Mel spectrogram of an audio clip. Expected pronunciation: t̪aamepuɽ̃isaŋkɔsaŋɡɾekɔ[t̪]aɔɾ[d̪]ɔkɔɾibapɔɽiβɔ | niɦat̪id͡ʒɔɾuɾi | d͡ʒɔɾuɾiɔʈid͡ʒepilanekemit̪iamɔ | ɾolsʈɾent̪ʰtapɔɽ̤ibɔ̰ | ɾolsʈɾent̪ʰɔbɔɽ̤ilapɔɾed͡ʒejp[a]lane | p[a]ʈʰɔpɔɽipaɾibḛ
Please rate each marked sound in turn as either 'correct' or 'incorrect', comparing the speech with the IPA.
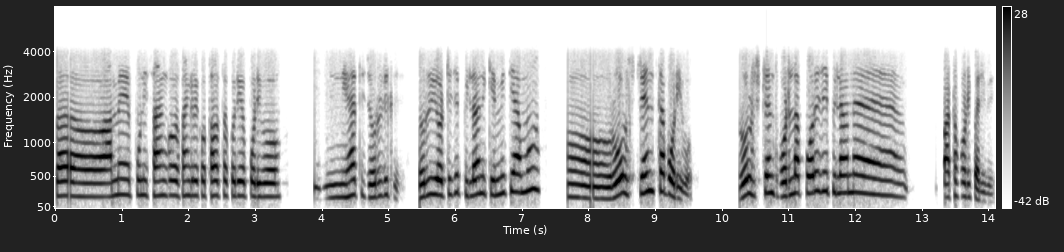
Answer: incorrect, incorrect, incorrect, correct

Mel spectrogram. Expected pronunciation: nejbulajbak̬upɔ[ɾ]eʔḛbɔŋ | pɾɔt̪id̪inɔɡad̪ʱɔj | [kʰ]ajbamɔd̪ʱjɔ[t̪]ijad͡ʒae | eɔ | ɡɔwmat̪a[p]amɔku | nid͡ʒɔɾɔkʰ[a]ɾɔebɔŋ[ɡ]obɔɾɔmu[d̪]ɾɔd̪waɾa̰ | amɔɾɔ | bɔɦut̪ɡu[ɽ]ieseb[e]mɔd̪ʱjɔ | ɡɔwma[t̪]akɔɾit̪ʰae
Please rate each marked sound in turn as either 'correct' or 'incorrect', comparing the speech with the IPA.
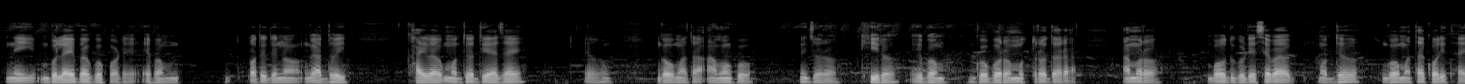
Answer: incorrect, correct, incorrect, incorrect, incorrect, correct, incorrect, correct, incorrect, correct

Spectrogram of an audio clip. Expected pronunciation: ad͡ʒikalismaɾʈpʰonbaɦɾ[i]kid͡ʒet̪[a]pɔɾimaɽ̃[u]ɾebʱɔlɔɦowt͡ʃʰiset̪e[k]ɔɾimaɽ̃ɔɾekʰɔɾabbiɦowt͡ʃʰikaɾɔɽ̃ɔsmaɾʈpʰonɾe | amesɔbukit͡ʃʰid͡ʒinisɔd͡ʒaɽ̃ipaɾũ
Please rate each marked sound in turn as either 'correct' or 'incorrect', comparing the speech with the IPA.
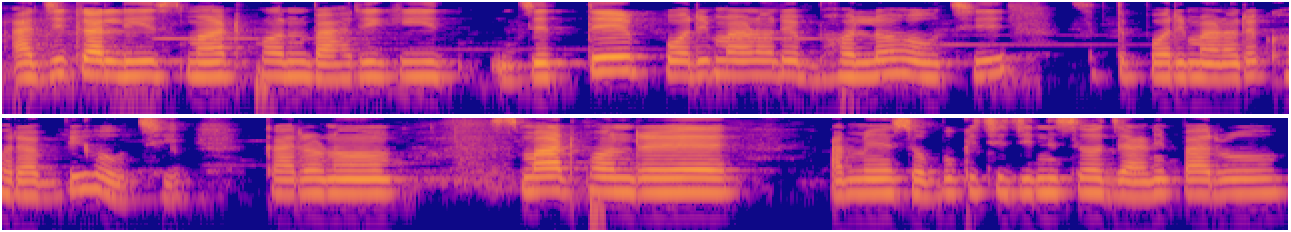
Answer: correct, incorrect, incorrect, incorrect

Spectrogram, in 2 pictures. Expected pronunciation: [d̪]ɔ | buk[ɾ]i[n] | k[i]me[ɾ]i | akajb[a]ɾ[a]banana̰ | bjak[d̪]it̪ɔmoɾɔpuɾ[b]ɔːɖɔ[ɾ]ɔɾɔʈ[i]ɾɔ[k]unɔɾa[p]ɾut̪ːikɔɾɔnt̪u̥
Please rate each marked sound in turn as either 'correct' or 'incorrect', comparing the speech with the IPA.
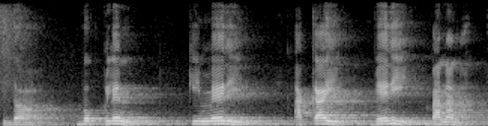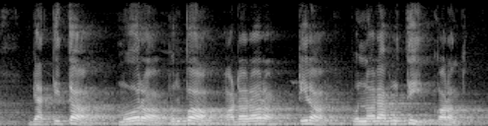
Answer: correct, incorrect, correct, correct, correct, incorrect, incorrect, incorrect, correct, correct, correct, incorrect, incorrect

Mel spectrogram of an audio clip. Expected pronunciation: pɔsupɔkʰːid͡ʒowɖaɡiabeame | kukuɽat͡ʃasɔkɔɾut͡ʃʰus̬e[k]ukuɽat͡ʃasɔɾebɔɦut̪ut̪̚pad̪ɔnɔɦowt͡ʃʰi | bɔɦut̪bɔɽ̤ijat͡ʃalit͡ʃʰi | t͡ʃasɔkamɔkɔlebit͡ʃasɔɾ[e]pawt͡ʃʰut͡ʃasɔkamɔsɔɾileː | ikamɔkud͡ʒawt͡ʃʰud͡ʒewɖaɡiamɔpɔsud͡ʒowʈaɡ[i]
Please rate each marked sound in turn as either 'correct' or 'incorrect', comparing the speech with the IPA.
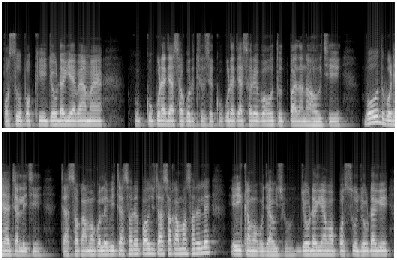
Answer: correct, correct, correct

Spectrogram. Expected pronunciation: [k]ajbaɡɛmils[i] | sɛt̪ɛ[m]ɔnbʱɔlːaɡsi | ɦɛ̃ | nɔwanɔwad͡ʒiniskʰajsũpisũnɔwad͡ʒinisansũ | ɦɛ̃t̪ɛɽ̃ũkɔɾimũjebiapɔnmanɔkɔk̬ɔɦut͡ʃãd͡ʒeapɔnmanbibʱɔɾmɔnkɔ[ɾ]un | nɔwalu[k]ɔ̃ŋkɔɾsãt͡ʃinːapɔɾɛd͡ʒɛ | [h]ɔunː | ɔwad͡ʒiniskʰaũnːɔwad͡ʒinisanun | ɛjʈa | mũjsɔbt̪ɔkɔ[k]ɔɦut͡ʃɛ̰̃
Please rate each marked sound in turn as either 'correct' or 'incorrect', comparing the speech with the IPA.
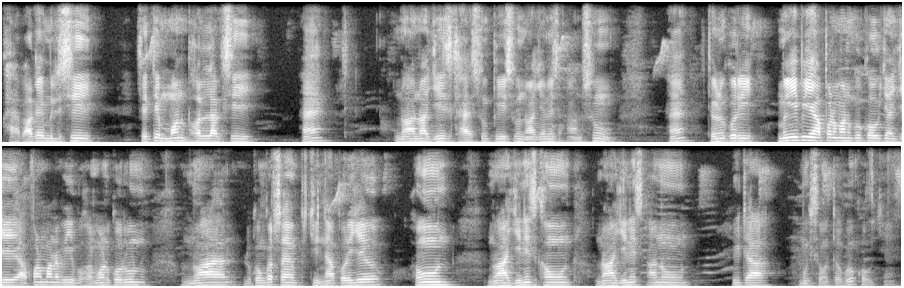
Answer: incorrect, correct, correct, correct, correct, correct, correct

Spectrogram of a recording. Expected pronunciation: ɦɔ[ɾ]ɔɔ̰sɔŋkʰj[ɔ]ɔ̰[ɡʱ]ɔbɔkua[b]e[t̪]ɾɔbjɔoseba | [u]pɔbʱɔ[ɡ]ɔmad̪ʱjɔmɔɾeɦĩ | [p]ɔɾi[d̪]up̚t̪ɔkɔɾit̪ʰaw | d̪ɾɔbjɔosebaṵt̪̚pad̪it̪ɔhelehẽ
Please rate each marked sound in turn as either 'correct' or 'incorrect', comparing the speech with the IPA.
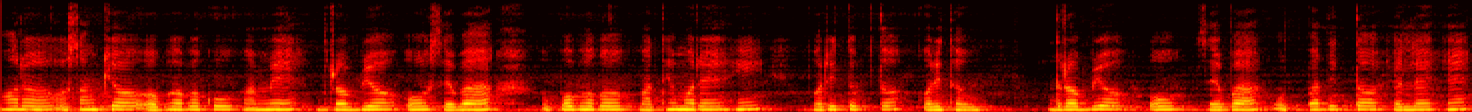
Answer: correct, correct, incorrect, incorrect, incorrect, correct, correct, correct, incorrect

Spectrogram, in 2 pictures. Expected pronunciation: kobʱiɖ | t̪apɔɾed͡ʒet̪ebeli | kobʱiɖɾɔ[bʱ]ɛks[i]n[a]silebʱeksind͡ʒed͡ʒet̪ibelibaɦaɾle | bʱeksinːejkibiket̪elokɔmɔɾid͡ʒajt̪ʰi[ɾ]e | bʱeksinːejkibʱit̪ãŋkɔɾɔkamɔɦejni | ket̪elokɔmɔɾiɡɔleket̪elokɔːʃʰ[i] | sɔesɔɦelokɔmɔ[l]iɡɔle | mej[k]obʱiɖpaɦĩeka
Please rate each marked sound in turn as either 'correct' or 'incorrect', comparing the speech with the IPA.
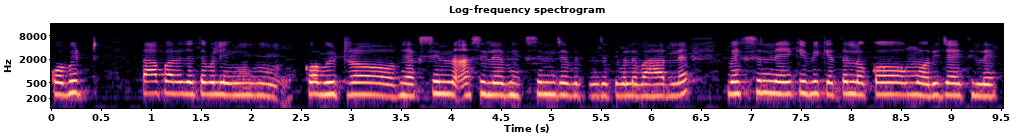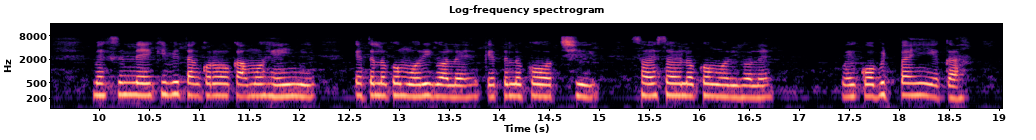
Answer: correct, correct, correct, incorrect, correct, incorrect, correct

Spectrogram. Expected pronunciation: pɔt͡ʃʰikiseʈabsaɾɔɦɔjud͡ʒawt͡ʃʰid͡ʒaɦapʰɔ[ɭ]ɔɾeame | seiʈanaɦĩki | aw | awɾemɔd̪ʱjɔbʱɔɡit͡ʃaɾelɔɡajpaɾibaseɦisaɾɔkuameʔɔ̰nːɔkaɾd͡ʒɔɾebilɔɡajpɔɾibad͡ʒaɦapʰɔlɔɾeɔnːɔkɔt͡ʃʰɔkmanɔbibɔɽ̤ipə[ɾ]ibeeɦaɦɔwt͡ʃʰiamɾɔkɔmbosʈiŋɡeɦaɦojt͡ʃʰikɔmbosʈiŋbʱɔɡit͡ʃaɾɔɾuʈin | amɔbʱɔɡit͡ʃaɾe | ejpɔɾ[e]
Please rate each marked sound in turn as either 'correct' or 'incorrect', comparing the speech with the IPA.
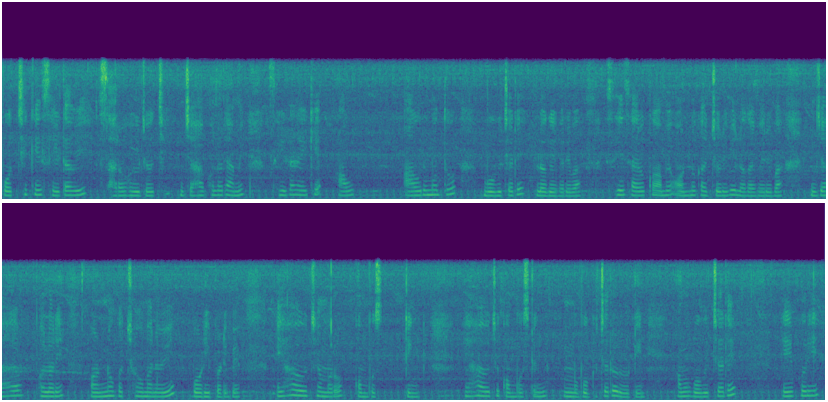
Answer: incorrect, incorrect, incorrect

